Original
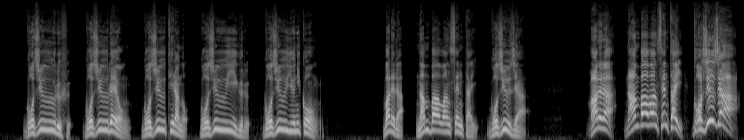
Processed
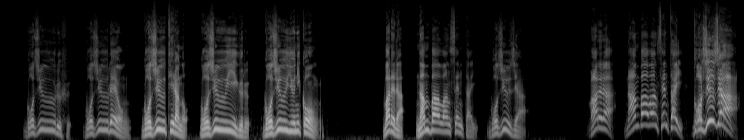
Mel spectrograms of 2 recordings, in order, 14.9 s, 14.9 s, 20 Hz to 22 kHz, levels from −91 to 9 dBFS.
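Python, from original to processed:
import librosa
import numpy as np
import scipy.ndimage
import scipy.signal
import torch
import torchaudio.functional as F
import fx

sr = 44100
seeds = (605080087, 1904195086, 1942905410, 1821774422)

y = fx.gain(x, sr, db=fx.line((1.91, -15.5), (2.94, -3.0), (8.46, -3.0), (9.2, -15.0), (13.23, -15.0), (14.14, -8.0)))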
